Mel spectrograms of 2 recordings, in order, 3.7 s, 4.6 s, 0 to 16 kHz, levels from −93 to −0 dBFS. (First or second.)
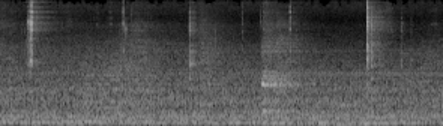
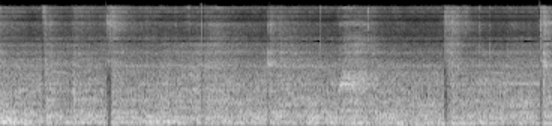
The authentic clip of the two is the first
